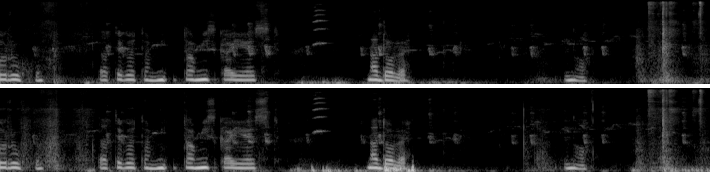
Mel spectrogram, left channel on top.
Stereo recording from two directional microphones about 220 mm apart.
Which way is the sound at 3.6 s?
10° right (ahead or behind).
